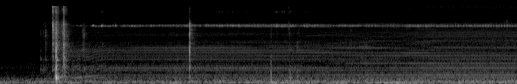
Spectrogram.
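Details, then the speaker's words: 1971 Philips model 1530 cassette recorder playing an old cassette: the mechanism clicks and the tape moves, but there is only a faint steady hum and no music. "it's moving there's just no sound at all maybe flip this around [Music] well clearly getting no sound"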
